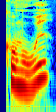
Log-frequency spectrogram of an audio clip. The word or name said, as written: kommode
